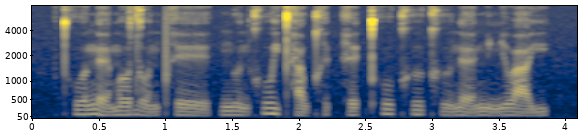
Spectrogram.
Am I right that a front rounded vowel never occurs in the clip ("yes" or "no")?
yes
